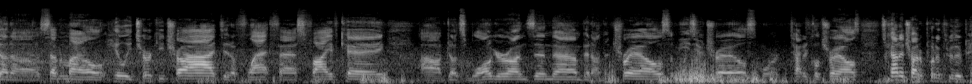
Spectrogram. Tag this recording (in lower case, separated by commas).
outside, urban or man-made, speech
